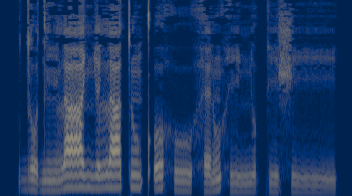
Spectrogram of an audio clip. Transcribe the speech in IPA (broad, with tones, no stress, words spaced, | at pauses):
do˨dĩ˨laː˦ ɲɪ˦ la˦ tũ˦kʼo˦ huː˨hɛ˨ ɾũ˦hi˨ɲʊ˨ki˨ ʃiː˨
